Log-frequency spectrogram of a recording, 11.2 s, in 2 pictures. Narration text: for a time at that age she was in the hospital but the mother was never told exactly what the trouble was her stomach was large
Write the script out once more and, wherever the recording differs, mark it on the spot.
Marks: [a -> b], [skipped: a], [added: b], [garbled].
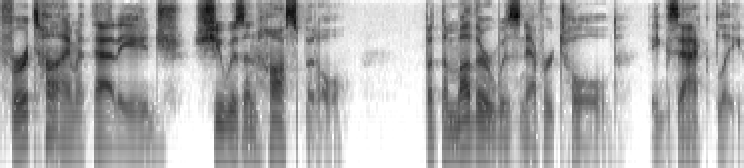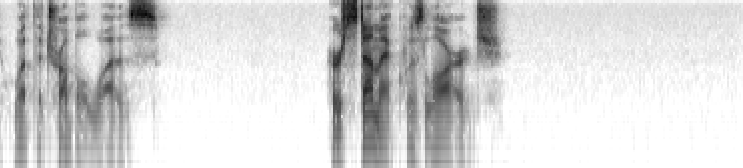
for a time at that age she was in [skipped: the] hospital but the mother was never told exactly what the trouble was her stomach was large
